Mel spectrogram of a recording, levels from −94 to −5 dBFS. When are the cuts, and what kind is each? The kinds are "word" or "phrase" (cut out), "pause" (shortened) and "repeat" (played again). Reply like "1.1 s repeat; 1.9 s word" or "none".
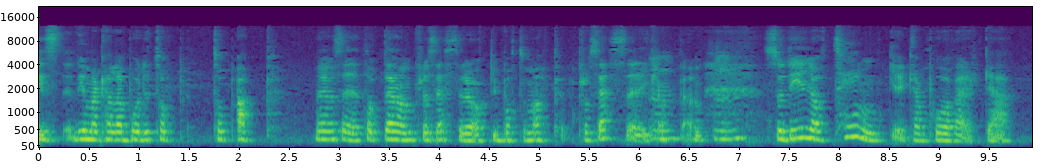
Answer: none

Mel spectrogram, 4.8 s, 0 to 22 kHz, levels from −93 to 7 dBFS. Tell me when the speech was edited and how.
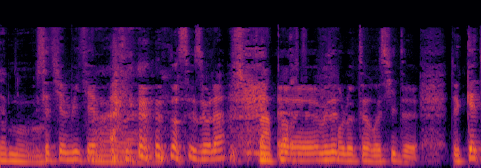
3.4 s word

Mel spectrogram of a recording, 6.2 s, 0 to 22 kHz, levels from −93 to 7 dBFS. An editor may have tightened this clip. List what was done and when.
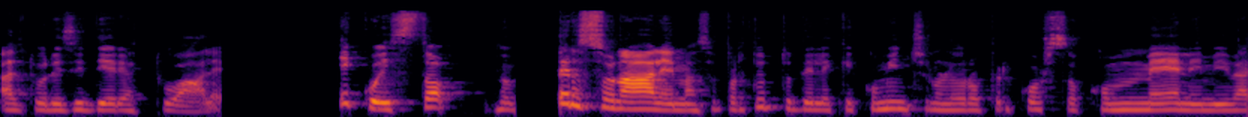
2.6 s phrase; 4.2 s word

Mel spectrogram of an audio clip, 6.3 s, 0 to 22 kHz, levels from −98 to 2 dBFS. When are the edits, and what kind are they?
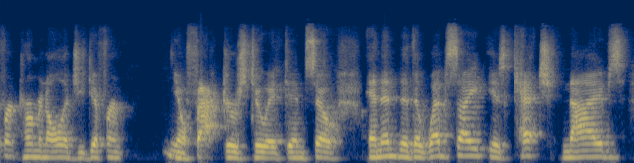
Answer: none

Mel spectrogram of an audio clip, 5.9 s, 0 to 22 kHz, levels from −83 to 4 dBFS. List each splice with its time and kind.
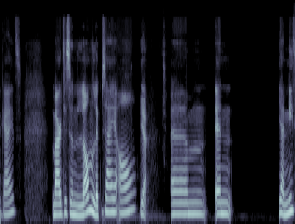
2.0 s word

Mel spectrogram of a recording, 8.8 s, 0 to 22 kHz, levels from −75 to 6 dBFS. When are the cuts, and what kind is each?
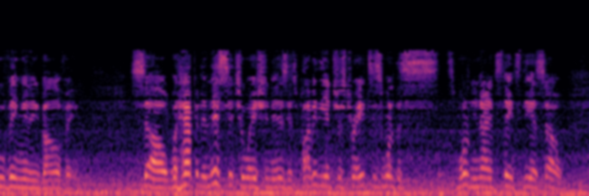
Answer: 7.0 s phrase

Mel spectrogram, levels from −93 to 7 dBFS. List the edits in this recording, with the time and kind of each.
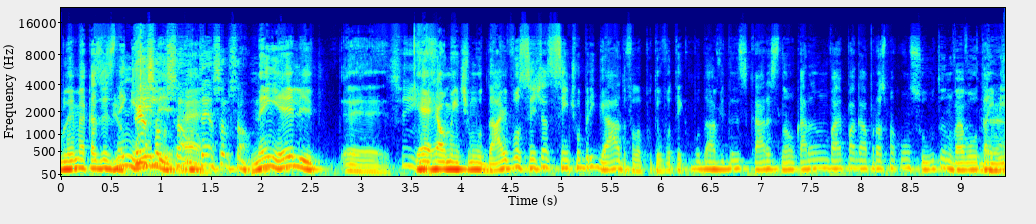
none

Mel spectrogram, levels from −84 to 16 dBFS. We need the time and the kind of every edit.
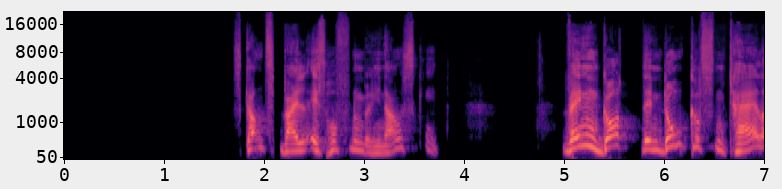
2.1 s word; 2.6 s word; 3.0 s word; 5.8 s word

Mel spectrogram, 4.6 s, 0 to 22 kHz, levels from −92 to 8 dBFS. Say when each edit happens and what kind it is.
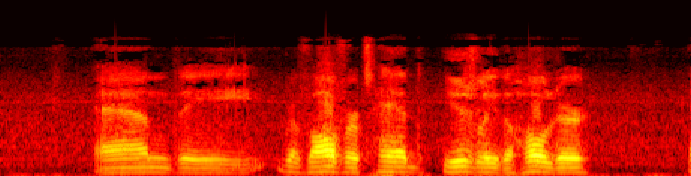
2.4 s phrase; 2.9 s pause

